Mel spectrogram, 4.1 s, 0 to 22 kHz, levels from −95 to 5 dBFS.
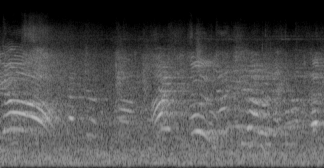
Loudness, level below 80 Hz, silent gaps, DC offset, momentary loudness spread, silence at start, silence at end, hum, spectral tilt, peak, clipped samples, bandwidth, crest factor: -29 LUFS; -68 dBFS; none; under 0.1%; 10 LU; 0 s; 0 s; none; -3.5 dB/octave; -14 dBFS; under 0.1%; 15 kHz; 16 dB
